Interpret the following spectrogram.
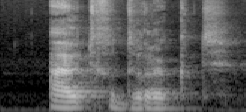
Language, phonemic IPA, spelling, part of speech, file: Dutch, /ˈœy̯txəˌdrʏkt/, uitgedrukt, verb, Nl-uitgedrukt.ogg
- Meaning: past participle of uitdrukken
